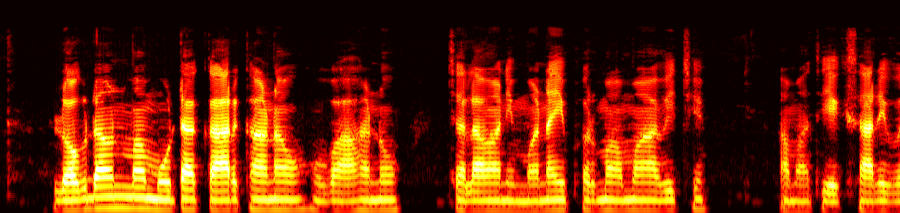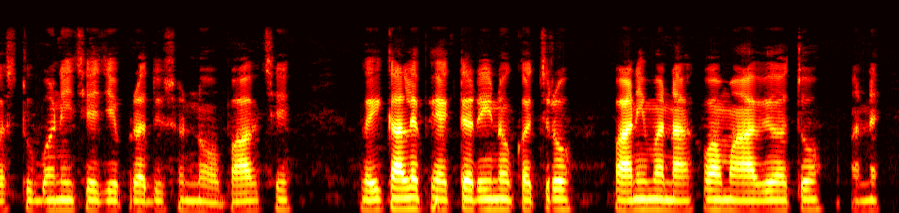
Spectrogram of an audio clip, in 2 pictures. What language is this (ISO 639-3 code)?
guj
